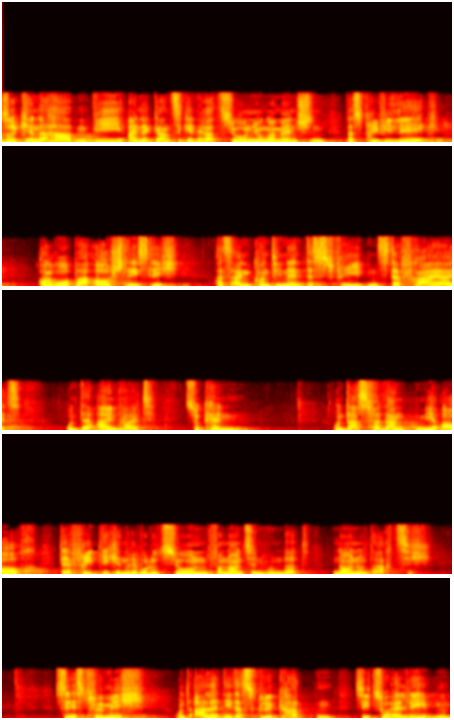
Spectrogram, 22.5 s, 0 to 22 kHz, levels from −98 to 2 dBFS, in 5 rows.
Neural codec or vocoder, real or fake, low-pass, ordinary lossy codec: none; real; none; none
